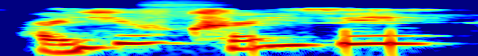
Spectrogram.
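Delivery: shoots way up high in disbelief; incredulous squeal. Retold or imitated. Telling the Lord his idea is crazy, high incredulous squeal. Repeats it, much higher.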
